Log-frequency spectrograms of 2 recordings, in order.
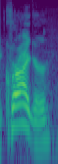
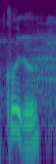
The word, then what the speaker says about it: Kriger: the line will be Maddie Kiger kriger excuse me used to work with a newscaster in Columbus Georgia named Karen Anne Kiger she pronounced it but it's kriger and she connects and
